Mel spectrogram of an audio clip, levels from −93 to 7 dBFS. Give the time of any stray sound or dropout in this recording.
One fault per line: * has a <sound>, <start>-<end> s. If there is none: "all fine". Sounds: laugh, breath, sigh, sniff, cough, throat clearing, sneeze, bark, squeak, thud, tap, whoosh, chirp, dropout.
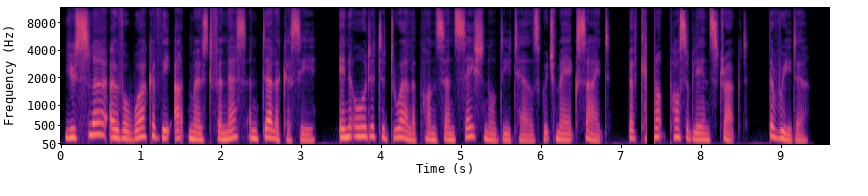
* has a dropout, 7.3-7.4 s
